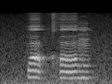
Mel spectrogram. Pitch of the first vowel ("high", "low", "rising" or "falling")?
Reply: falling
